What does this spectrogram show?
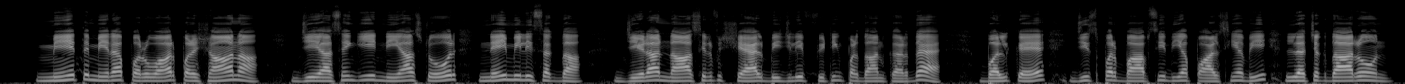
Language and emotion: Dogri, sad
